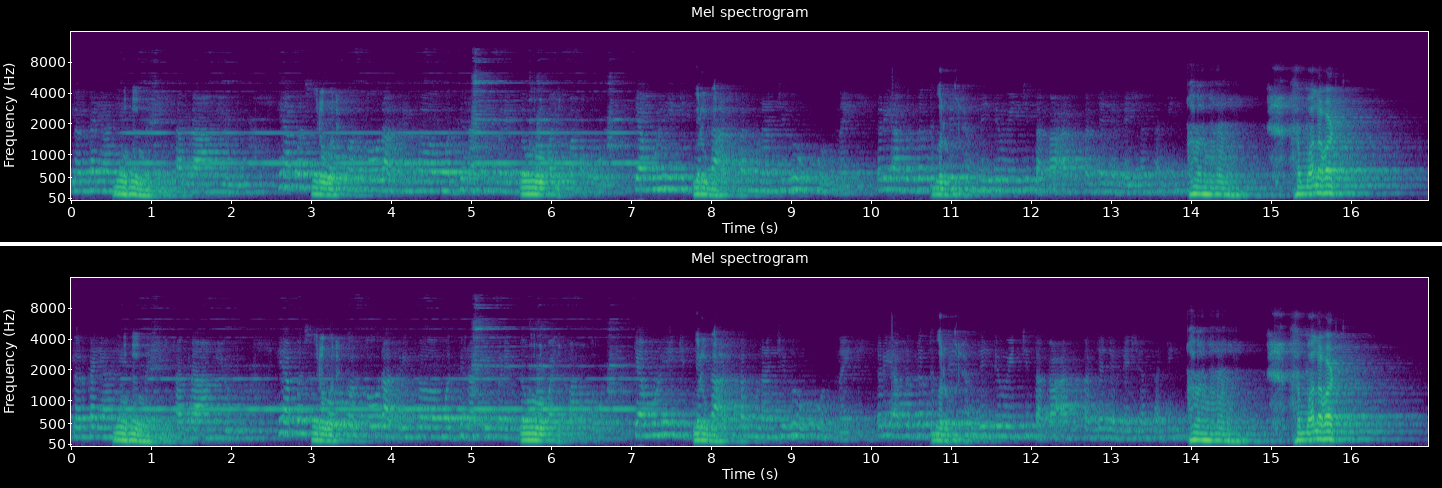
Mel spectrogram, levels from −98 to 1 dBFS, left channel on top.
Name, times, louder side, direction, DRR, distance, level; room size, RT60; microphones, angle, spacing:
voice 1, 0.0-2.2 2.6-6.7 7.0-9.8 10.1-13.9, equal, 75° right, -1 dB, 2.1 m, -39 dB
voice 2, 0.5-1.1 3.0-3.4 5.6-5.9 7.8-8.2 10.8-11.2 14.0-14.7 15.0-15.9, right 1 dB, 10° right, 6 dB, 0.4 m, -29 dB
sound 1, 0.6-7.0, right 3 dB, 10° left, 1.6 m, -46 dB
10.5 x 6.1 x 8.5 m, 2.3 s
head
